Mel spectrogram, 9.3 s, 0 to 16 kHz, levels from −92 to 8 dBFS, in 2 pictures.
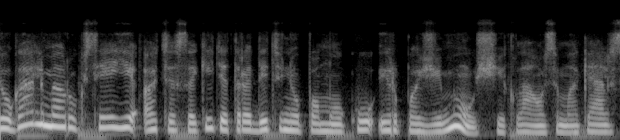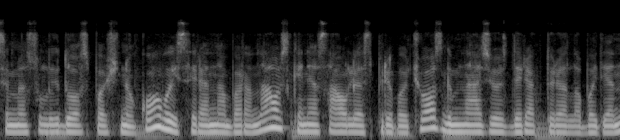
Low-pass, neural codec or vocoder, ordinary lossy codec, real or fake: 7.2 kHz; none; Opus, 32 kbps; real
